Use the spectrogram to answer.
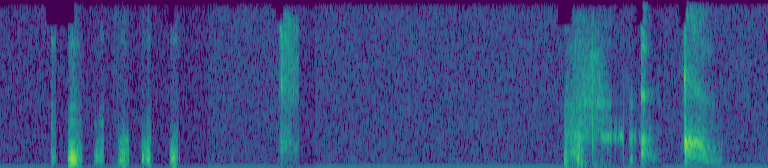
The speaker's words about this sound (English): Choke a little. Excuse me.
